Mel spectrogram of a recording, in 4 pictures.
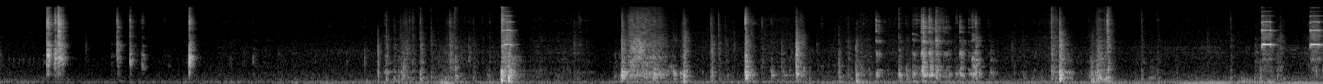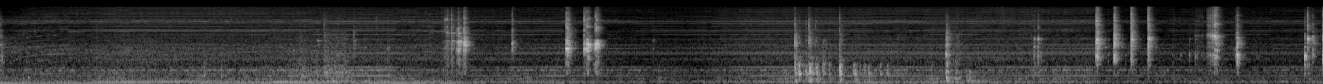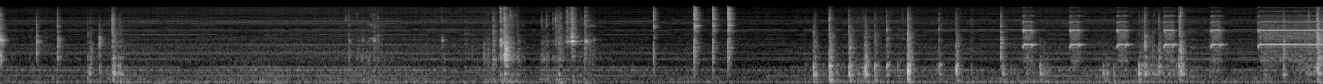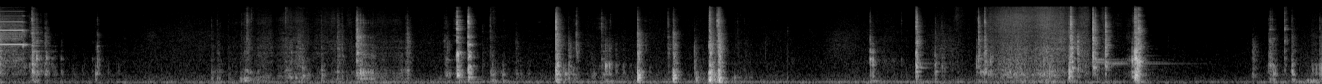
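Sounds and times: faint steady hum: 0.0s - 52.9s
plastic toys clicking and knocking: 0.4s - 2.1s, 6.7s - 11.2s, 17.7s - 19.3s, 23.6s - 27.7s, 31.3s - 33.9s, 42.9s - 47.1s, 52.2s - 52.9s
toy appliance electronic beeps: 12.6s - 40.2s.

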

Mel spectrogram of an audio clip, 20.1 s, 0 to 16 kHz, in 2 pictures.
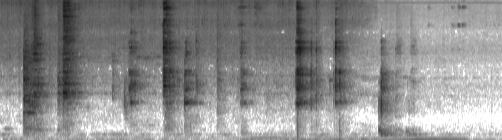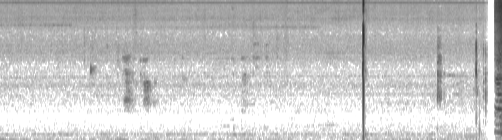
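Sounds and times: food sizzling: 0.0s - 20.0s
spoon clinking against pot: 2.5s - 4.1s.

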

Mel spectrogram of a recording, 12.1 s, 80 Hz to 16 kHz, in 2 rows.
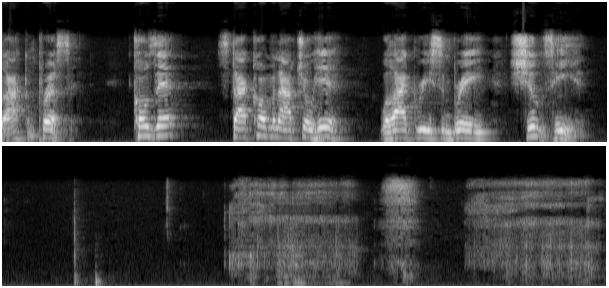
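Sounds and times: child snoring: 8.3s - 12.0s.

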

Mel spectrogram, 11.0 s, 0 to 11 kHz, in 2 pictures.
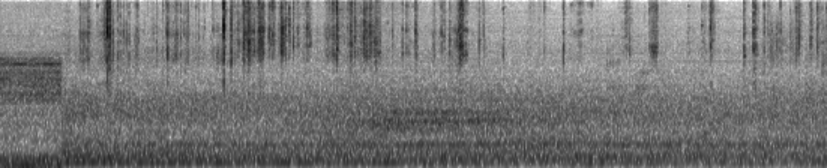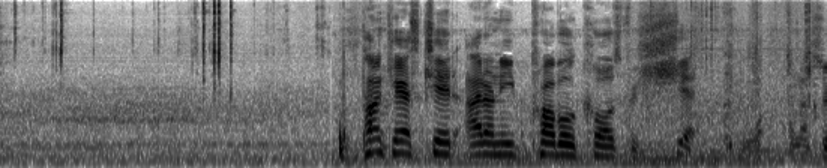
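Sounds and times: handcuffs clicking shut: 0.4s - 7.7s.

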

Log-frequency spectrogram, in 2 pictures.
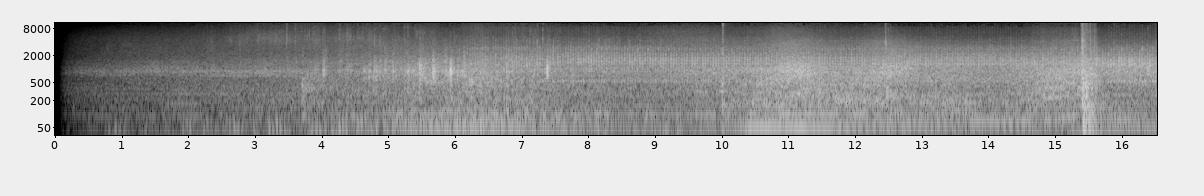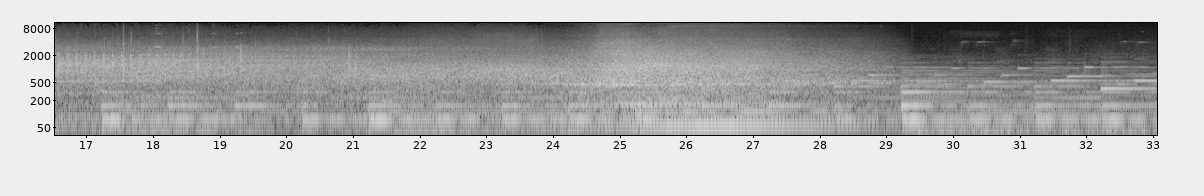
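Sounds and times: van passing: 0.5s - 33.0s
minibus engine running: 1.6s - 33.0s
low steady engine note: 2.2s - 33.0s.

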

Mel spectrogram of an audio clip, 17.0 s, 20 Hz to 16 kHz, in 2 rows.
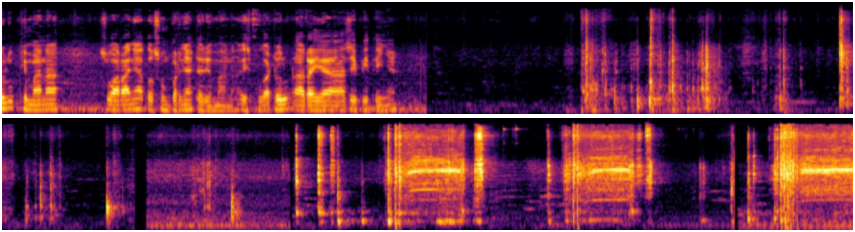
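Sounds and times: plastic covers clicking and rattling: 5.8s - 9.8s.

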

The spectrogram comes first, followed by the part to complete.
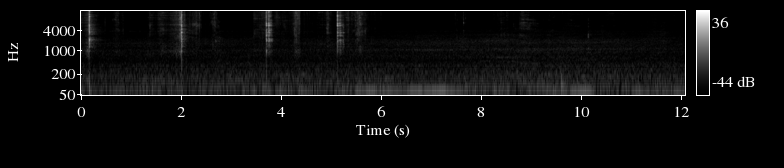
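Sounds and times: metal spoon scooping watermelon: 0.0s - 2.7s, 3.4s - 5.9s.

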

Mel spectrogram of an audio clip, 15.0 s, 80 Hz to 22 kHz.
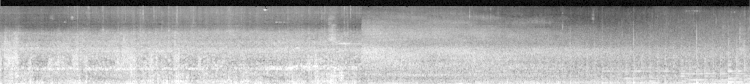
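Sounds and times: traffic rumble: 0.0s - 15.0s
steady hum: 7.0s - 15.0s.

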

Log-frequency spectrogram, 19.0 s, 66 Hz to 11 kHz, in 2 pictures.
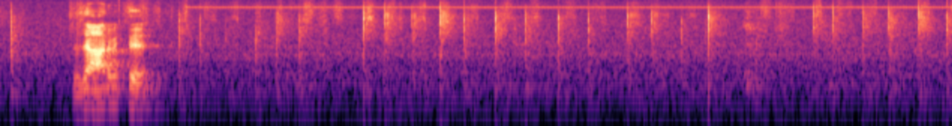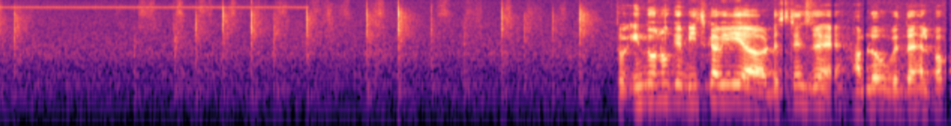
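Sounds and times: chalk tapping on chalkboard: 0.0s - 0.8s, 1.6s - 9.8s, 10.8s - 15.6s.

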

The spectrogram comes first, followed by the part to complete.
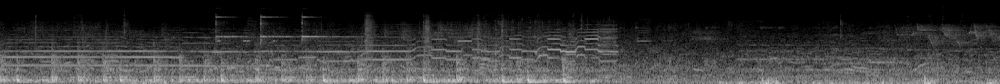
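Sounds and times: pulsing percussion beat: 0.0s - 6.2s
bell-like held notes: 2.0s - 6.2s.

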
